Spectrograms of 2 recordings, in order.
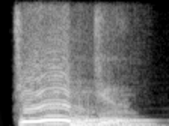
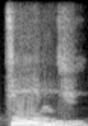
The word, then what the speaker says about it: change: अगला देखिए चेंज, तो CHANGE है, तो अंत में ई आया है, तो ई का उच्चारण नहीं करेंगे, तो हमारा हो जाएगा चेंज। देखो यहां पर चेंज हो गया।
